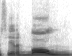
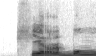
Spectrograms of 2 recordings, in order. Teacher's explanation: Jangan sirbau gitu, tapi sirbu monyongnya sempurna langsung bu nahan di wau itu idgham bighunah.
